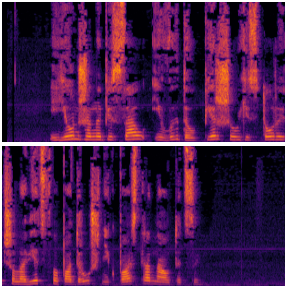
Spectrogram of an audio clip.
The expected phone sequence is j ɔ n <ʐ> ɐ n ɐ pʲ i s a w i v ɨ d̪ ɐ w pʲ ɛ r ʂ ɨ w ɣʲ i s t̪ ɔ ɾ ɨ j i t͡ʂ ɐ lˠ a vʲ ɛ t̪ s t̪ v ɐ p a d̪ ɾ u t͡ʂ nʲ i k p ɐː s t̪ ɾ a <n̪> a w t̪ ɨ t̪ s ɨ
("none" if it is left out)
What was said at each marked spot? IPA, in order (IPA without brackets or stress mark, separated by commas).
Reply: ʐ, n̪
